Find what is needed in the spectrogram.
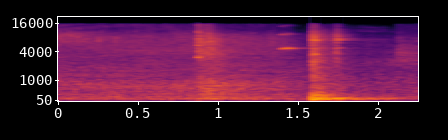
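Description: A hot pan slid into a stainless-steel commercial range oven and the oven door shut: a short scrape about halfway through, a brief metallic ring, then a loud clunk of the door closing near the end, over a steady background hiss.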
